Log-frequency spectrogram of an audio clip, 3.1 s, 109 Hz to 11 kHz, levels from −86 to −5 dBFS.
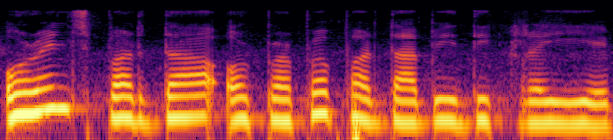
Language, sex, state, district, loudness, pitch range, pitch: Hindi, female, Arunachal Pradesh, Lower Dibang Valley, -15 LUFS, 200-230 Hz, 215 Hz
